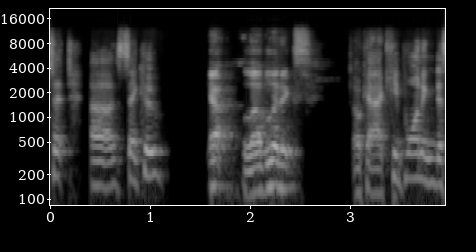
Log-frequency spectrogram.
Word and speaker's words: Lovelytics: I guess, is that how you pronounce it, Sekou? Yeah, Lovelytics.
